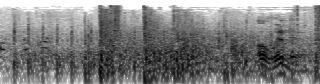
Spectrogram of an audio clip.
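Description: A submachine gun fires short bursts.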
